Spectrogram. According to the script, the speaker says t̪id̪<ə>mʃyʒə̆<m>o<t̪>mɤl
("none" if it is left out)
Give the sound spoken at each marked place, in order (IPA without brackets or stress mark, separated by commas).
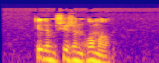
ə, n, none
